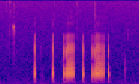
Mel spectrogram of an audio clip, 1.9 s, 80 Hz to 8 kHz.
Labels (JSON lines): {"label": "biophony, knock croak", "recorder": "SoundTrap 300"}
